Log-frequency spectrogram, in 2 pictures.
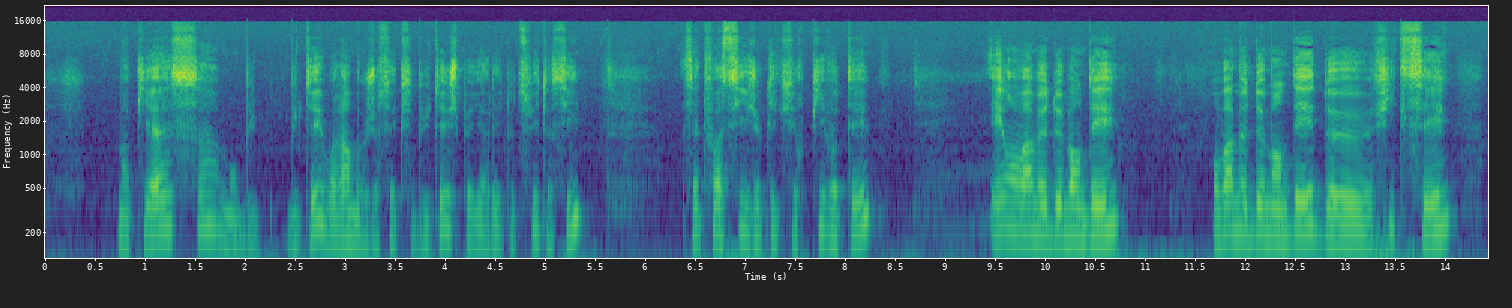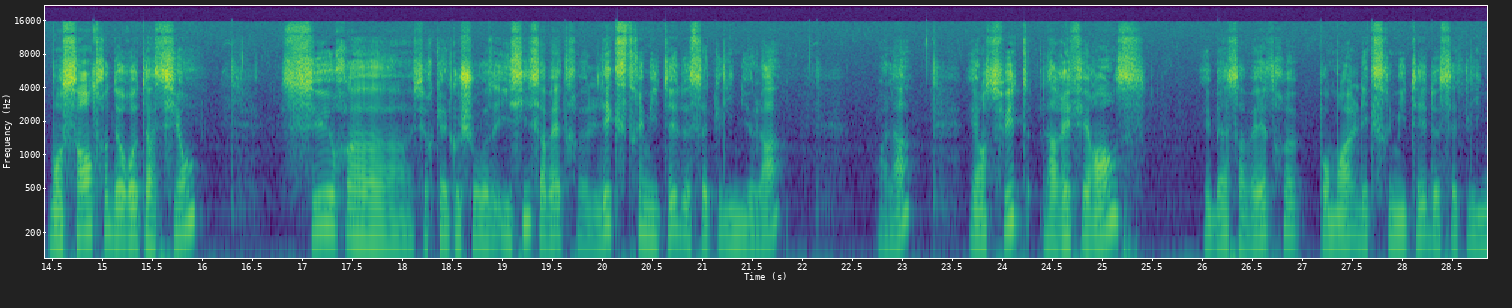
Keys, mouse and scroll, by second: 0.3 click, 2.0 click, 2.8 click, 3.6 click, 4.6 click, 7.8 click, 22.7 click.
